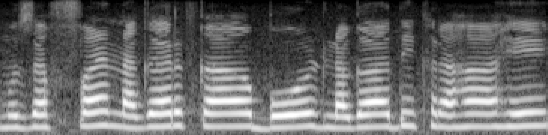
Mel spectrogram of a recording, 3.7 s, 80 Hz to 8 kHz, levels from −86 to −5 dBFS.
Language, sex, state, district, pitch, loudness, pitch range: Hindi, female, Uttar Pradesh, Muzaffarnagar, 275 Hz, -12 LUFS, 265-280 Hz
